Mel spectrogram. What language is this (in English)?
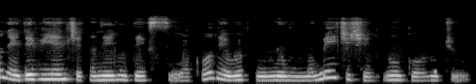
Igbo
